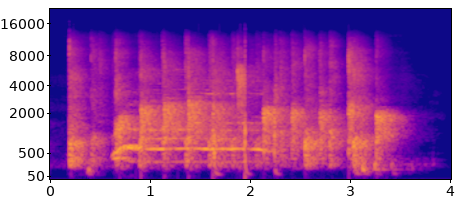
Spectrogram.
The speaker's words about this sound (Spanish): Yo propongo aplaudir a todos los profesionales. Lo propongo.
